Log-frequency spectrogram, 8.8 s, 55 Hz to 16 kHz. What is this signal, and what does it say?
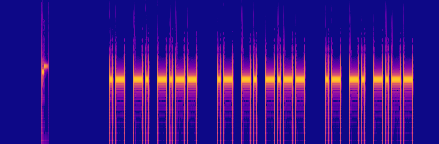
Morse code, heard as a keyed tone, about 20 wpm, 700 Hz. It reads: ANY ANY ANY
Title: Top 500 Words Repeated 20wpm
